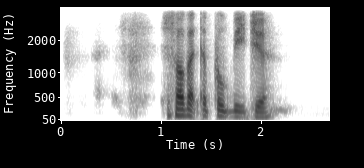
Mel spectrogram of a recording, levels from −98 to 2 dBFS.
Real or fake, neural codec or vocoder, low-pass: fake; codec, 16 kHz in and 24 kHz out, 0.9 kbps, LongCat-Audio-Codec, four codebook decoder; 3.6 kHz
